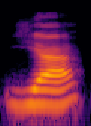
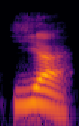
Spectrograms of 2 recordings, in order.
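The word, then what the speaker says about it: ي: তারপর হচ্ছে জিম, শিন, ইয়া, এই তিনটা হচ্ছে জিহ্বার আম, মধ্যখান থেকে তার বরাবর উপরে তালুর সাথে লাগিয়ে আমরা এটা উচ্চারণ করতে পারি। আহ, জিম, শিন, ইয়া।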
